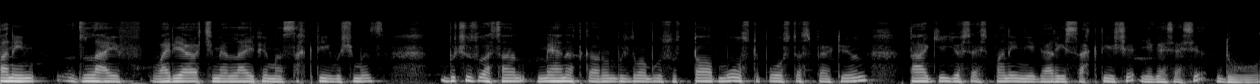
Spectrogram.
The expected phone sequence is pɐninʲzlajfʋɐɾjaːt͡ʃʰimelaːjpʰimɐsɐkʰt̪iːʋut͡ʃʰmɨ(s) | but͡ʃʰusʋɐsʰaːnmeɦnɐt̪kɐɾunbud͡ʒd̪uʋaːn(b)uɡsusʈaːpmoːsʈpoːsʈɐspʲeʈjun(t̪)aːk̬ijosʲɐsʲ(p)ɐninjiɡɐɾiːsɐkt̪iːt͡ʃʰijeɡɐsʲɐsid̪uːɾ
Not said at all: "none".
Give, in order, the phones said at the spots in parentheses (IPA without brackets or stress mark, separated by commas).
z, b, t̪, p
